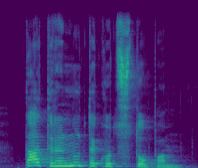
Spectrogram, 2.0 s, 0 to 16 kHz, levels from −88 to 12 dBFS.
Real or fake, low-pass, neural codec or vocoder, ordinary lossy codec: fake; 14.4 kHz; vocoder, 48 kHz, 128 mel bands, Vocos; none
